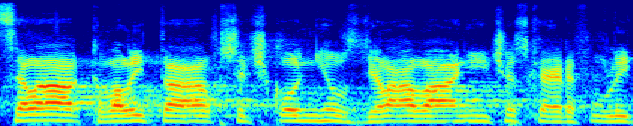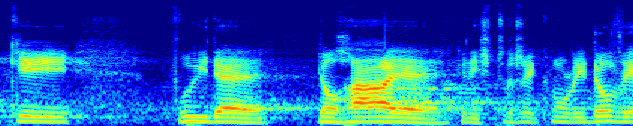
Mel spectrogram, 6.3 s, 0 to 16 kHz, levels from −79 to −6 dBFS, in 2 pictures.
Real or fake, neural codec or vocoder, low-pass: fake; vocoder, 44.1 kHz, 128 mel bands every 512 samples, BigVGAN v2; 14.4 kHz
